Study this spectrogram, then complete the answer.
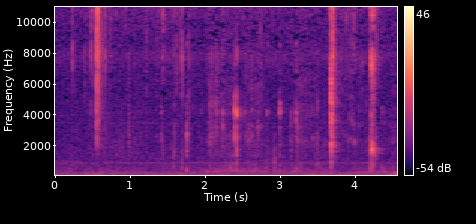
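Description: Soft, moist chewing of an avocado egg roll filled with avocado and a binding sauce, with a few sparse, close bites and squishy mouth sounds over a quiet room, no crunch.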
